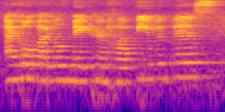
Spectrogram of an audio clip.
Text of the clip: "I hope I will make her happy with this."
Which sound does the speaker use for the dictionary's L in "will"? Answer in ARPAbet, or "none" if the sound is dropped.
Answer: L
